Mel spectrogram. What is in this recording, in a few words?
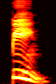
"bing4", pinyin; pinyindct-open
